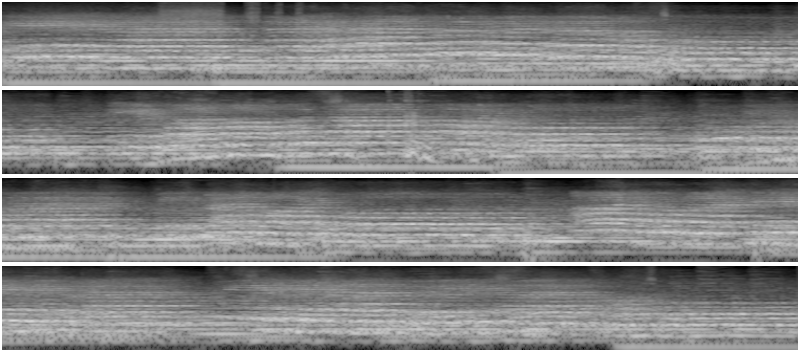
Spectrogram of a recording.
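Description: A small group of voices singing a slow church hymn to acoustic guitar accompaniment, over long held bass notes that change every few seconds.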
